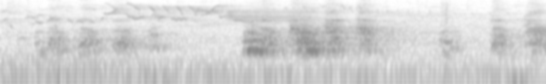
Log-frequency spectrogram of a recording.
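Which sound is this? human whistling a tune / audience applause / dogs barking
dogs barking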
